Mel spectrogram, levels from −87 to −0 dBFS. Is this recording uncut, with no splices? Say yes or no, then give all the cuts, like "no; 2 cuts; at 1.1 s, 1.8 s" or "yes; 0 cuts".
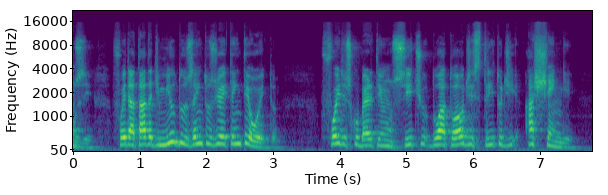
yes; 0 cuts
